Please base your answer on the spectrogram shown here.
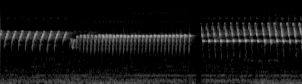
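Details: Canary in Pati, Central Java, singing a tutor song for silent or young birds: a quick pulsed trill, a long steady rolling tour, a brief break, then a higher rapid stuttering trill.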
